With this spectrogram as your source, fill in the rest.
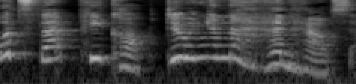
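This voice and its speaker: Squeaky and extremely high-pitched, a woman performs a put-on character voice at a moderate pace with very wide pitch swings. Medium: read story.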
